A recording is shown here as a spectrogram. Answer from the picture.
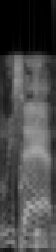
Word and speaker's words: Lisanne: How do you pronounce that? Oh, I was just saying Lisanne. Lisanne, there we go.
